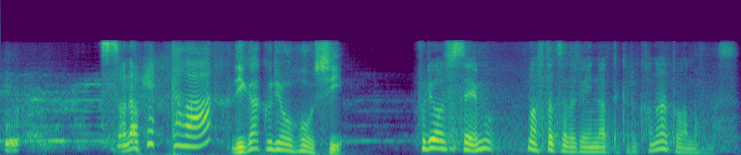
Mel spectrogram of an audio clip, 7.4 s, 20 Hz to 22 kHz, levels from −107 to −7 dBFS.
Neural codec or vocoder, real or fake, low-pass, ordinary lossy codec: codec, 16 kHz in and 24 kHz out, 0.9 kbps, LongCat-Audio-Codec, four codebook decoder; fake; 7.2 kHz; none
